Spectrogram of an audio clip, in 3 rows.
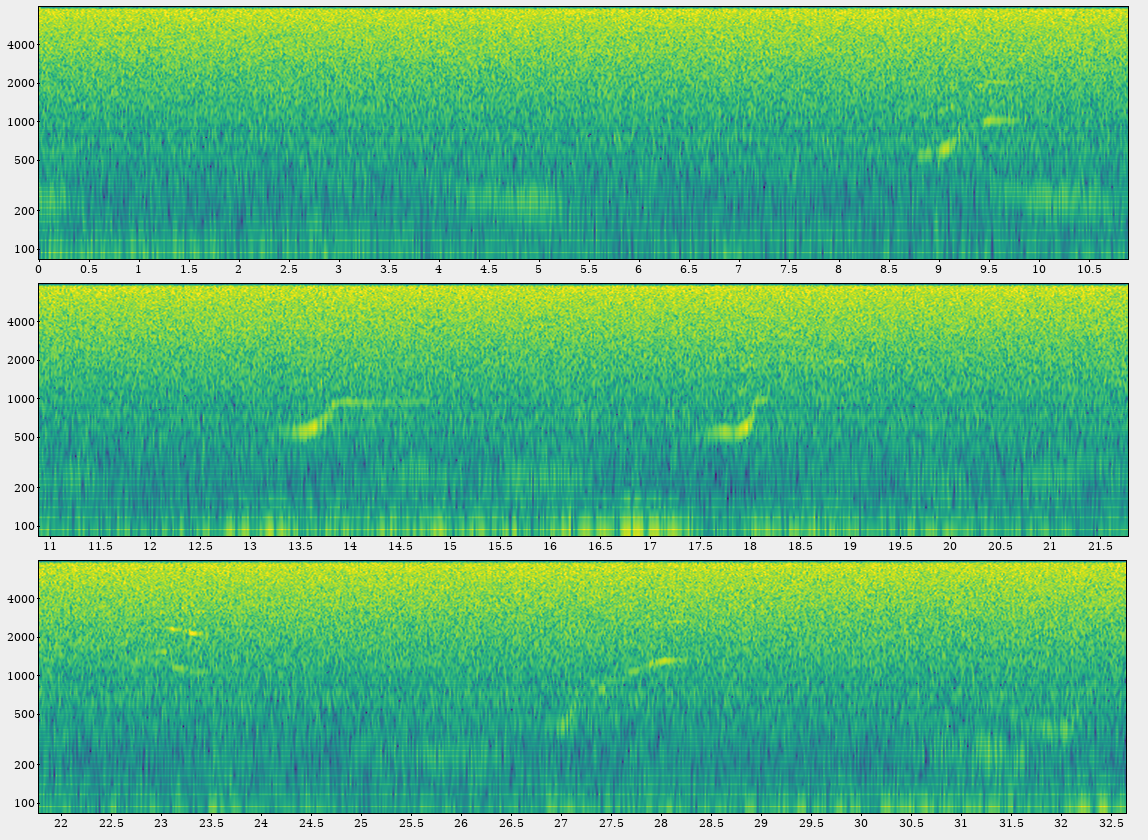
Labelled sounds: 9.4	9.8	humpback whale, 0.93 to 2.1 kHz
13.8	14.2	humpback whale, 0.80 to 1.0 kHz
23.1	23.5	humpback whale, 1.0 to 2.4 kHz
27.8	28.2	humpback whale, 1.1 to 1.4 kHz

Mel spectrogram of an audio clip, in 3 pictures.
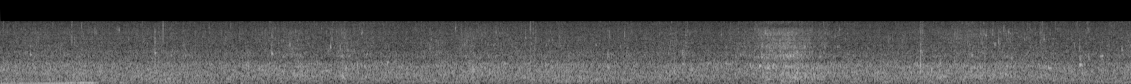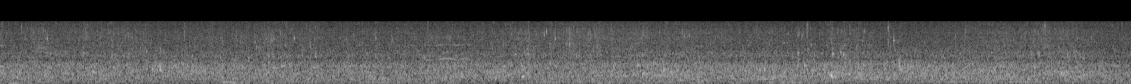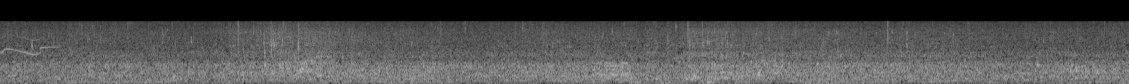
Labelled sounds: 22.6	23.0	humpback whale, 1.5 to 2.1 kHz
29.5	29.8	humpback whale, 2.6 to 3.1 kHz

